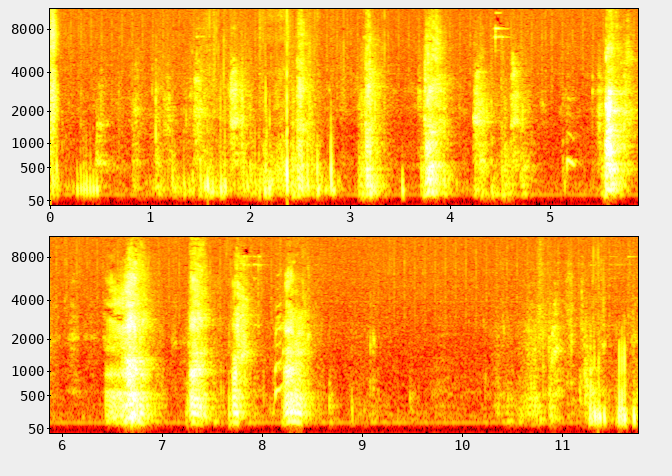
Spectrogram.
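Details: Two puppies, Holly and Sophie, play-fighting indoors on a Friday night, rambunctious Holly pounding on the couch; a run of irregular throaty growls and short gruff barks rising and falling in bursts, with scuffling between them.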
